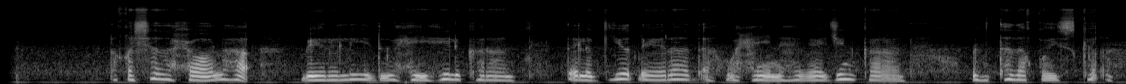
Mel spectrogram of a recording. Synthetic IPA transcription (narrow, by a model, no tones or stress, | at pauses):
ɖɑqɑʃɐðɐħɔːlɐɦɐ | bɛːɾɐlɛjðʊwɑħɑjɦɛlɪkʰɐɾaːn | d̪̥ɐlɐɡijɔɖɛːɾaːd̪ɐ̰hwɑħɑjnɐɦɐɣaːt͡ʃɪŋkʰɐɾa̰ːnʕʊnt̪ʰɐðɐqɔjskʰɐ̰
